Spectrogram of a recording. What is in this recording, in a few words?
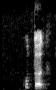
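"кутӧд", Komi, female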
